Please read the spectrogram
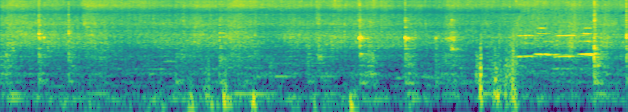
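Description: Metal spoon scraping and knocking against an aluminium kadai as boiled macaroni and vegetables are stirred, over a steady sizzle from the pan on the gas flame.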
